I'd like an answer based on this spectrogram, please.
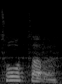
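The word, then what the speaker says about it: tōtara: But this timber is to t o t a r a one of the softest native timbers we have.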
